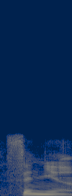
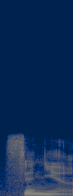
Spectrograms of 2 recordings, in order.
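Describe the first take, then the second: Both takes have the same delivery.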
